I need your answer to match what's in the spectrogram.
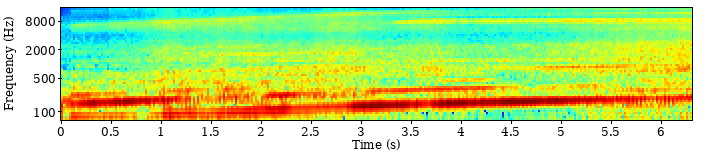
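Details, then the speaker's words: Mitsubishi Evo on a dyno with a Turbosmart e-Boost2 controller and SP value raised: the engine pulls hard with a steadily climbing drone and the turbo ramps up boost noticeably quicker and smoothly. "So now we can clearly hear that the response of the turbocharger has changed and it ramps up a lot quicker."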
